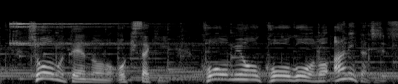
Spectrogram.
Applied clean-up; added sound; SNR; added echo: none; none; none; none.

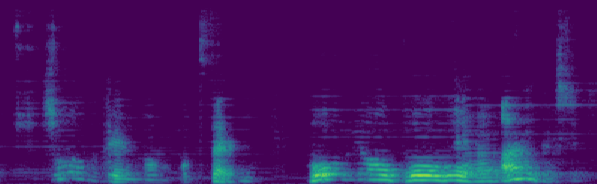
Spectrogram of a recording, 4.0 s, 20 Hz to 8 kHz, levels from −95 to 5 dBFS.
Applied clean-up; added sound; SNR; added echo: neural mask model DeepFilterNet 3.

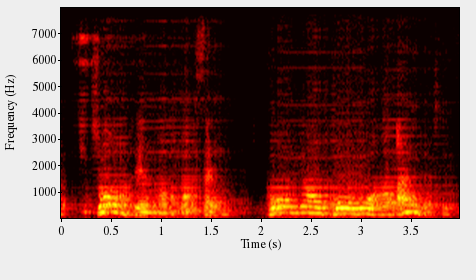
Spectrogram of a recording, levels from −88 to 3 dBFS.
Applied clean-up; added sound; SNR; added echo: neural separator model SepFormer DNS4.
